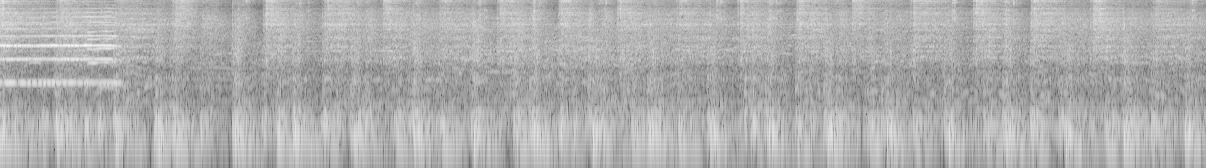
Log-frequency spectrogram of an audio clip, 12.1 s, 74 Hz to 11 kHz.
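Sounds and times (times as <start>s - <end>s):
held high note: 0.0s - 1.5s
drums playing march beat: 0.0s - 12.0s.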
